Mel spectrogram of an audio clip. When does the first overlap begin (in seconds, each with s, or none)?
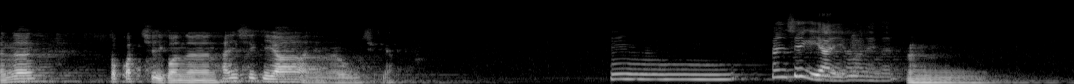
none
